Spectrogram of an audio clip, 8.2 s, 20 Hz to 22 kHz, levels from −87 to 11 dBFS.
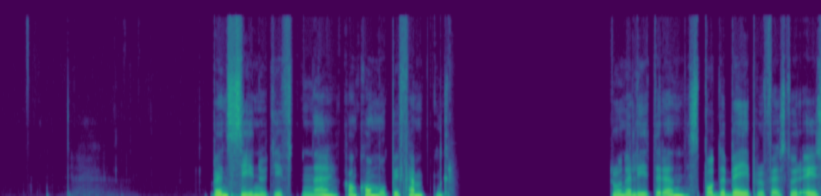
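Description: A call audio freeze runs from 4.49 to 6.12 s: the speech stalls, a brief fading tail gives way to about 1.5 s of silence, then resumes exactly where it stopped with nothing lost. Delayed packets likely drained the jitter buffer, inserting a 1.6 s gap.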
